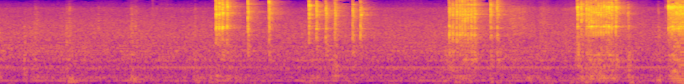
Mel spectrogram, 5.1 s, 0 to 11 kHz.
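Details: 2015 Tesla Model S rear hatch after replacing the cinching actuator: short crisp bursts of gear-motor ratcheting as the latch pulls shut, no hesitation; new actuator works, fault fixed.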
